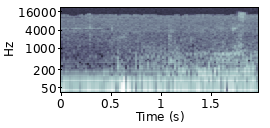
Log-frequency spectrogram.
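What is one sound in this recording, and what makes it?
A finger presses an elevator button with a soft click.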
